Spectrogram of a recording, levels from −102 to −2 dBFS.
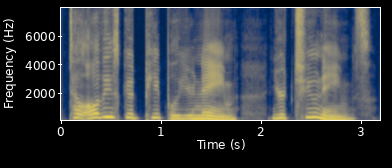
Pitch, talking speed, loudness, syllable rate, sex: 235 Hz, 190 wpm, -17 LUFS, 4.8 syllables/s, female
